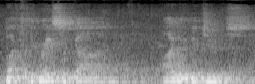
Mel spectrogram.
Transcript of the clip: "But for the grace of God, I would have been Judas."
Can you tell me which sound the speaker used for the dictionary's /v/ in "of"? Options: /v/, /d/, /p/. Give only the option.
/v/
